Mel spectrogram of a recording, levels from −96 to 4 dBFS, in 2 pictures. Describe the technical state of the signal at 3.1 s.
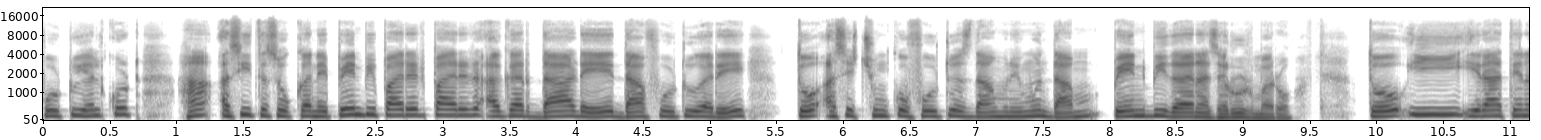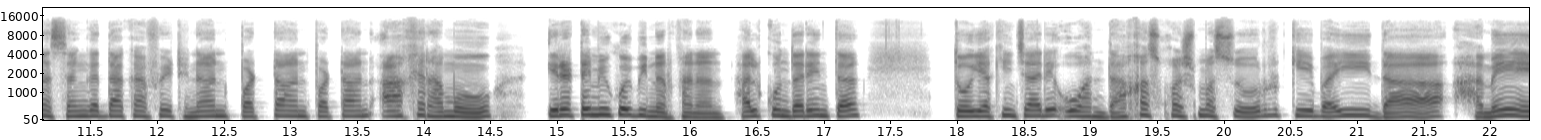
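At 3.1 s the speech carries the generation loss present throughout the clip: swirly, hollow and smeared, with blurred attacks and nothing above 16 kHz. This is likely from repeated lossy re-encoding, perhaps seven times. Unlike a single low-bitrate encode, re-quantising on shifting frame grids stacks noise and spectral holes beyond what a 128 kbit/s MP2-like codec alone would cause.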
